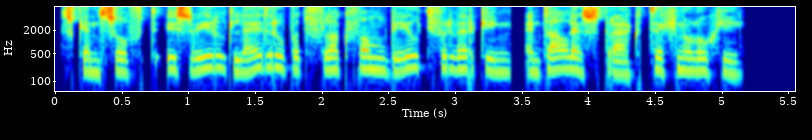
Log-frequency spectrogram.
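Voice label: Dutch Belgian, Sprachproben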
